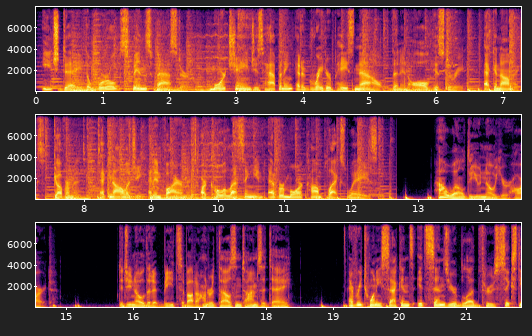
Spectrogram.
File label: man american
